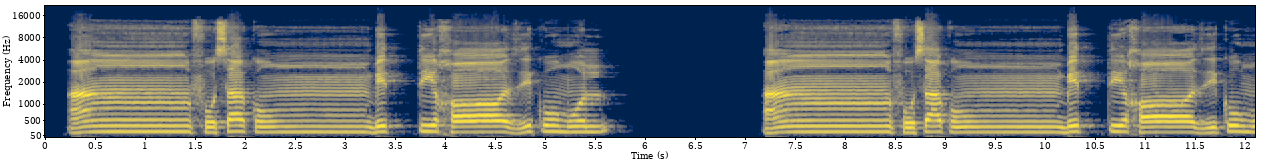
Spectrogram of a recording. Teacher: کم کے اندر اخفائے شفوی ہوگا کیونکہ میم ساکن کے بعد با آ رہا ہے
